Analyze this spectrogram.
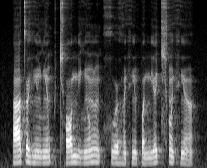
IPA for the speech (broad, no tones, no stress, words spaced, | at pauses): atə˞vʲõ ʎɛ̃kʷ cʰɔmʲɐ ʎõŋɔ̃kʷ xʷə˞ɦɐ̃fʲõ pɐmʲœt͡ɕʰõ fʲɐ̃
